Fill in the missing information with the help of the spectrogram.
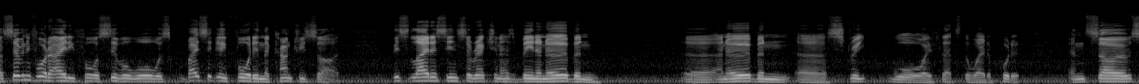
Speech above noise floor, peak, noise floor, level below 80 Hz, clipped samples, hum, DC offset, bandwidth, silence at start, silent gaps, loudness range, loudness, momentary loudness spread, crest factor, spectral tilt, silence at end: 21 dB; -8 dBFS; -52 dBFS; -64 dBFS; under 0.1%; none; under 0.1%; 11.5 kHz; 0 s; none; 4 LU; -30 LUFS; 14 LU; 22 dB; -5 dB/octave; 0 s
